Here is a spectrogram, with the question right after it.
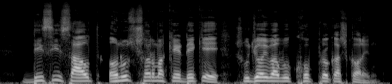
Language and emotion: Bengali, neutral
